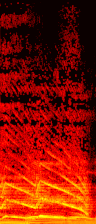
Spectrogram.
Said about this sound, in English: You need to play the siren, is what you should have played right there.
